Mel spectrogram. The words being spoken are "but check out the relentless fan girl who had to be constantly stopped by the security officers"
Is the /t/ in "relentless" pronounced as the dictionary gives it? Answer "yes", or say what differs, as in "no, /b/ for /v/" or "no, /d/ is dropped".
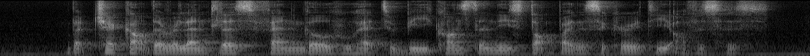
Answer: yes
